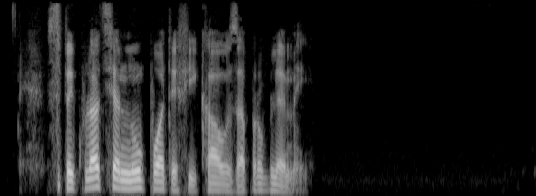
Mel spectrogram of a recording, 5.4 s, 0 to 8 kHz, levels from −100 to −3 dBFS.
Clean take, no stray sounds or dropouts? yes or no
yes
